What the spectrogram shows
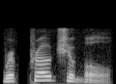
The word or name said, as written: reproachable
